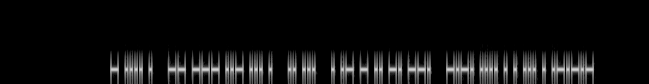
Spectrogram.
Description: Morse code, heard as a keyed tone, about 50 wpm, 700 Hz. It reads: THE MOUSE IS EATING CHEESE.
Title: Easy Phrases 50wpm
